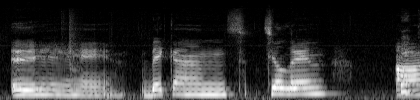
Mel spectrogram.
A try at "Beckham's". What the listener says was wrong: Beckham with an M.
